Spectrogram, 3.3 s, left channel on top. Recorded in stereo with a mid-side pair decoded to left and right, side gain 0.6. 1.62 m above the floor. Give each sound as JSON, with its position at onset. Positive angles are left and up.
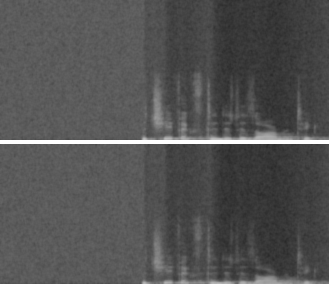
{"t": 1.4, "sound": "a woman speaking", "azimuth_deg": 20, "distance_m": 2.0}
